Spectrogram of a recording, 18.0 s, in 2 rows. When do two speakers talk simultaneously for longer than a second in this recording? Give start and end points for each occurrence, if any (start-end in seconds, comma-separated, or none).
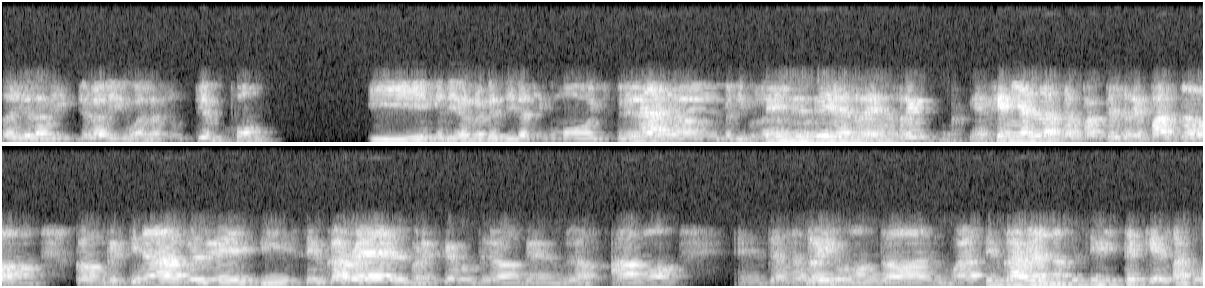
4.7-6.1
